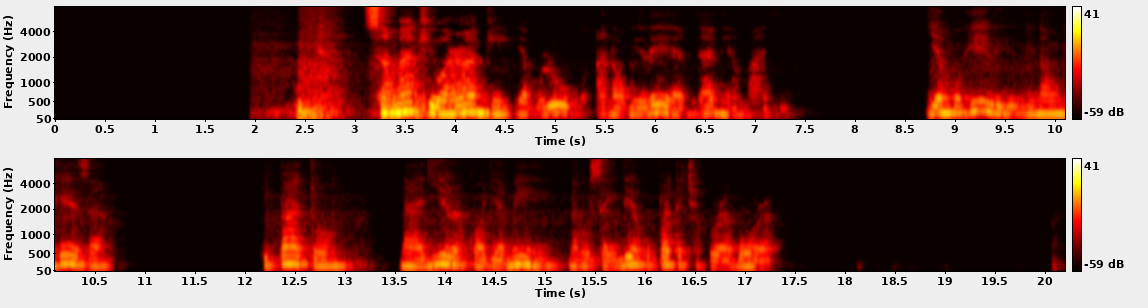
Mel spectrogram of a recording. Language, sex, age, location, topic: Swahili, female, 18-24, Dar es Salaam, agriculture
